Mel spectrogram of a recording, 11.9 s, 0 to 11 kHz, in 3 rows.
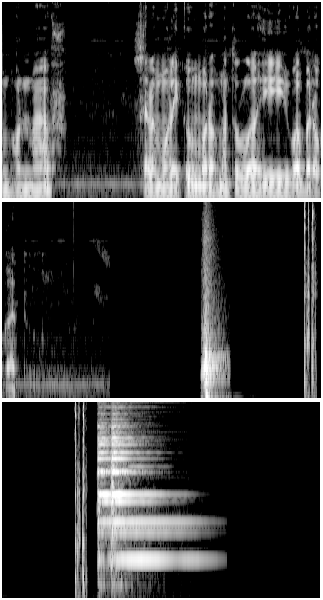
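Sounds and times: bright bell ding: 9.2s - 10.8s.

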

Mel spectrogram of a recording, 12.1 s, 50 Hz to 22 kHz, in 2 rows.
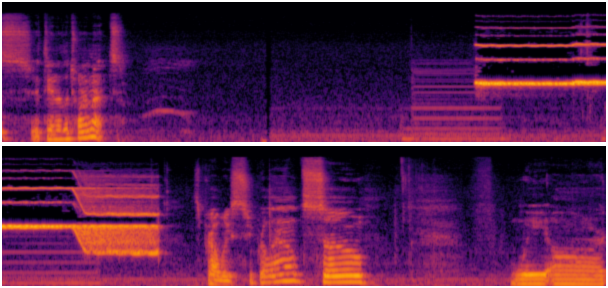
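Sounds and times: timer alarm electronic tones: 4.7s - 7.7s.

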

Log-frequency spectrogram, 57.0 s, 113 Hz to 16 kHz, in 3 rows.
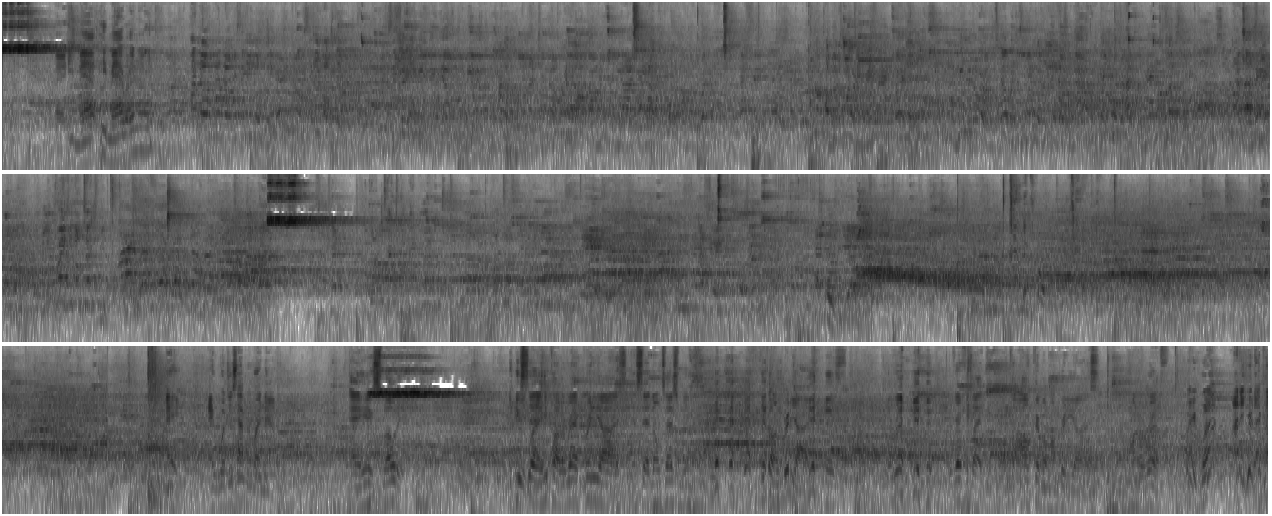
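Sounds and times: hubbub of voices: 0.0s - 57.0s.

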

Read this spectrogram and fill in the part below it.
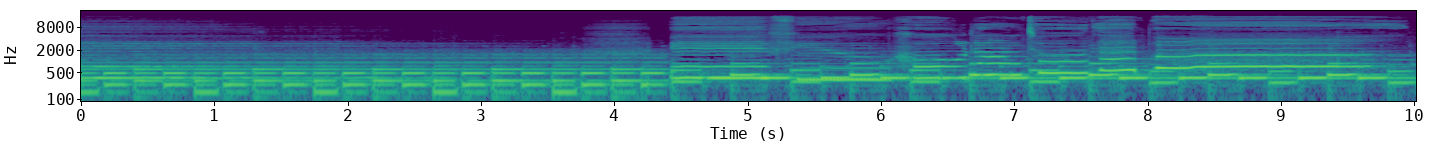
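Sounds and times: voice holding long wordless note: 0.0s - 5.2s.

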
